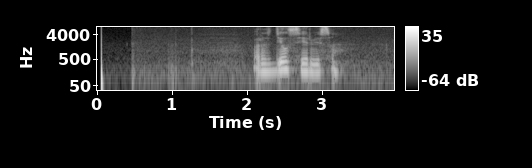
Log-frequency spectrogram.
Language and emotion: Russian, neutral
